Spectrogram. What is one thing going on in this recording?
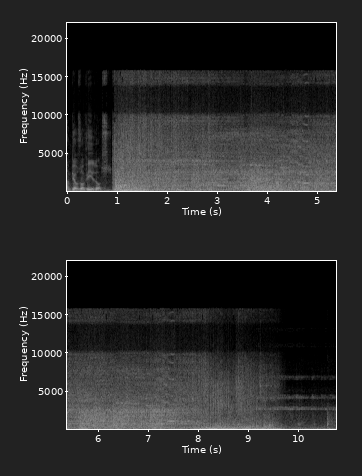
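A heavy engine roars loudly and steadily.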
